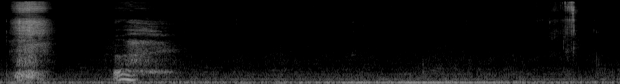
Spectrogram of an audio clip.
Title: Induced sneezes w/at least 4 GIANT, and EXTREMELY POWERFUL and EXTREMELY WET, unexpected ones!😳😱💦💨🤧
